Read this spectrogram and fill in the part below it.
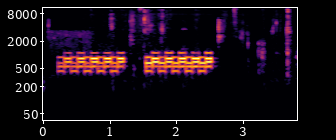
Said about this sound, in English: Sorry, I'm at work. My phone's ringing.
